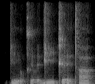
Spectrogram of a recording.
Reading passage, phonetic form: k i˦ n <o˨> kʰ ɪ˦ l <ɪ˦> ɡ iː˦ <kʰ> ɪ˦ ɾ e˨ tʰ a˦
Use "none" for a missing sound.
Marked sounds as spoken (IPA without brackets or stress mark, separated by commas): o˨, ɪ˦, kʼ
